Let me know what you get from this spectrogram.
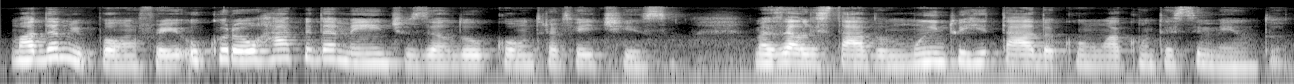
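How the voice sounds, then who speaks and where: Female audiobook narrator, Brazilian accent, warm dark timbre, scripted fiction, light background noise. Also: lowish voice, a little fast.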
